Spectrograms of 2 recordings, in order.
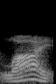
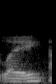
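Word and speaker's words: Ley: This Robert might be Robert Lie. It might be pronounced Lie in Germany, like Heydrich and all those others. – Uh-huh. – But I've always heard it Robert Lay.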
